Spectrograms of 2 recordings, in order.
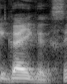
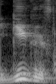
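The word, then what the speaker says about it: Gygax: А, Дэйв Арнисон и Гэри Гайгекс, или Гэри Гигекс, там по-разному фамилию его транслитируют.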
